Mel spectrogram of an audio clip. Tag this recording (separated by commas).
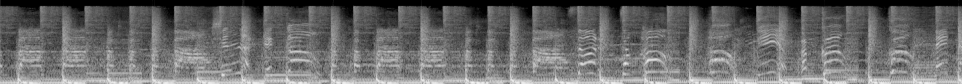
Music, Pop music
